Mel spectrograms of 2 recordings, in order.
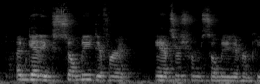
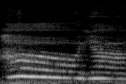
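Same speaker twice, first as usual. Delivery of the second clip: tearful; 8 semitones higher, 9 dB louder than usual. Real, not acted. Tearful outburst mid-vlog.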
